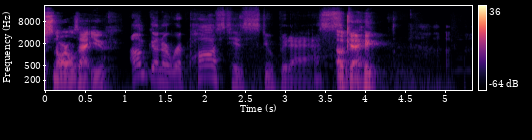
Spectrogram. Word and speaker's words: riposte: I'm gonna riposte his stupid ass. Okay. Riposte? Yeah, that's the correct pronunciation.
